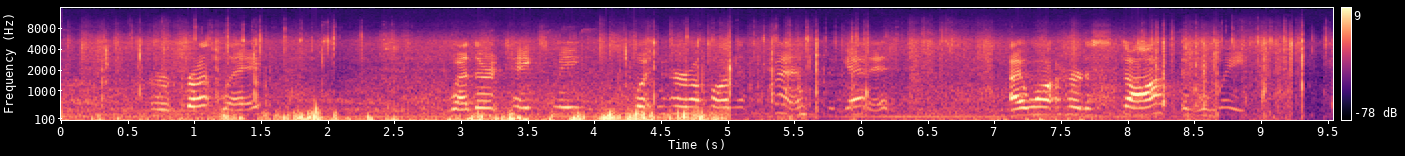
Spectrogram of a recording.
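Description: A woman speaks calmly to a horse.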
